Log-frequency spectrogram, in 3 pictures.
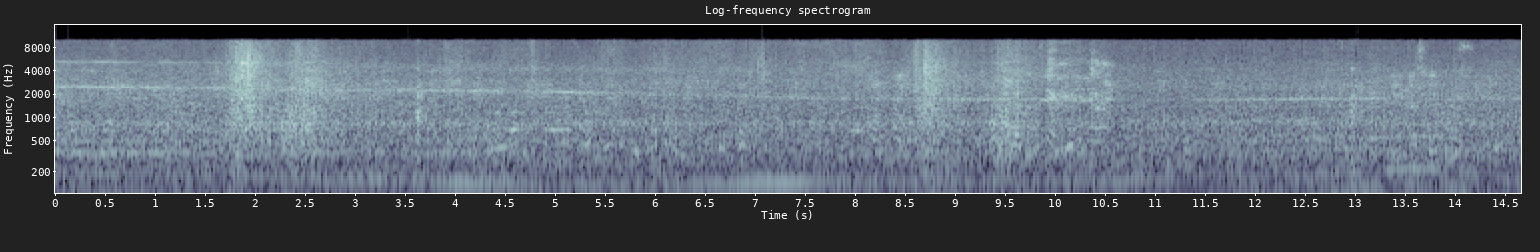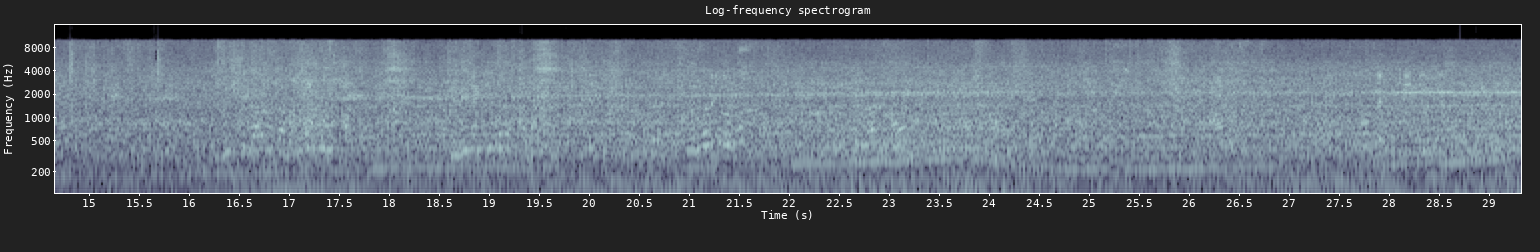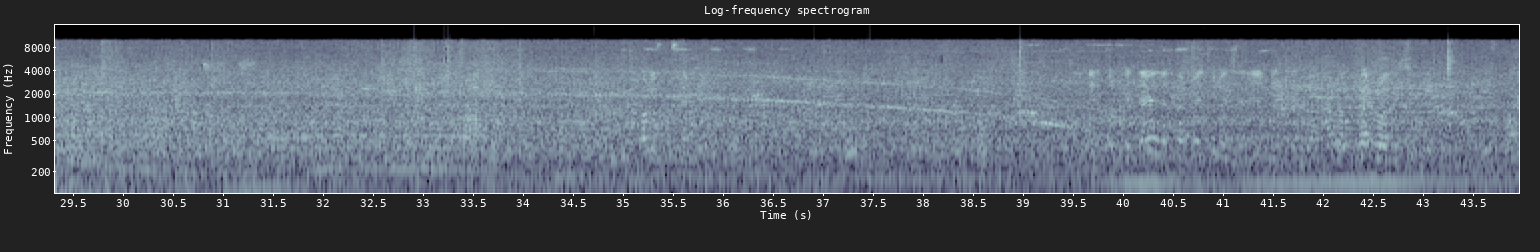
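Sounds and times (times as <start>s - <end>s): bus drivetrain hum: 0.0s - 43.9s.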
